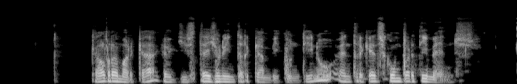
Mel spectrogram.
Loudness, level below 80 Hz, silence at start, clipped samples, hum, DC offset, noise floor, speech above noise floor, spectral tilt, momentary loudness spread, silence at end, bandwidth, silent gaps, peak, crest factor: -18 LUFS; -60 dBFS; 0.9 s; under 0.1%; none; under 0.1%; -75 dBFS; 57 dB; -6 dB/octave; 8 LU; 0.4 s; 9.4 kHz; none; -2 dBFS; 18 dB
